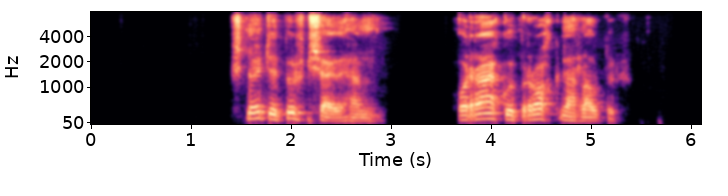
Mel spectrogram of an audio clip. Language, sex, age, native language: Icelandic, male, 40-49, Icelandic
